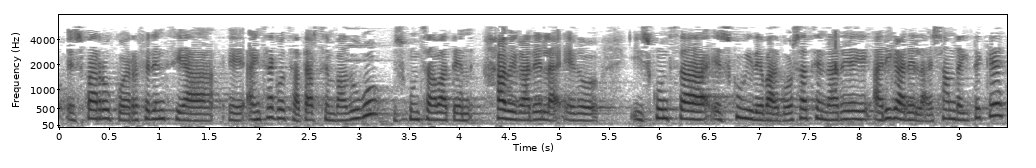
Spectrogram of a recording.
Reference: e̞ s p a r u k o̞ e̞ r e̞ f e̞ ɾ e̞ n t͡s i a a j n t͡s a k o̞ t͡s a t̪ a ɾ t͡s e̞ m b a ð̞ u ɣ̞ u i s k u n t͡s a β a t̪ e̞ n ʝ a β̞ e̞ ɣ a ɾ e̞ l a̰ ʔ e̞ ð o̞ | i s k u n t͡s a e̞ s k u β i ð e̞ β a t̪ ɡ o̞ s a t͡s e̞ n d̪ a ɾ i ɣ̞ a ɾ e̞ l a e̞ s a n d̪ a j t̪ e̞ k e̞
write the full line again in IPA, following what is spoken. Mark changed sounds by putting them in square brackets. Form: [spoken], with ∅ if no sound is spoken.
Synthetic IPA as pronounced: e̞ s p a r u k o̞ e̞ r e̞ f e̞ ɾ e̞ n t͡s i a a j n t͡s a k o̞ t͡s a t̪ a ɾ t͡s e̞ m b a ð̞ u ɣ̞ u i s k u n t͡s a β a t̪ e̞ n ʝ a β̞ e̞ ɣ a ɾ e̞ l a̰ ʔ e̞ ð o̞ | i s k u n t͡s a e̞ s k u β i ð e̞ β a t̪ ɡ o̞ s a t͡s e̞ n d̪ a ɾ i ɣ̞ a ɾ e̞ l a e̞ s a n d̪ a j t̪ e̞ k e̞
